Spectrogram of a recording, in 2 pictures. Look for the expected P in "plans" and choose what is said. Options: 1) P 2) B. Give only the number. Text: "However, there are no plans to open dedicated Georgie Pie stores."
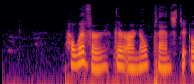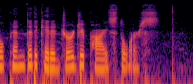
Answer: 1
